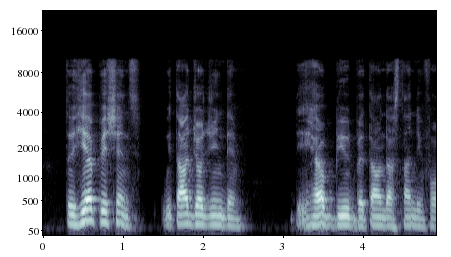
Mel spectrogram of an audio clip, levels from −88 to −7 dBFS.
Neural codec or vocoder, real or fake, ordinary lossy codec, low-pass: vocoder, 44.1 kHz, 128 mel bands every 256 samples, BigVGAN v2; fake; none; 9.9 kHz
